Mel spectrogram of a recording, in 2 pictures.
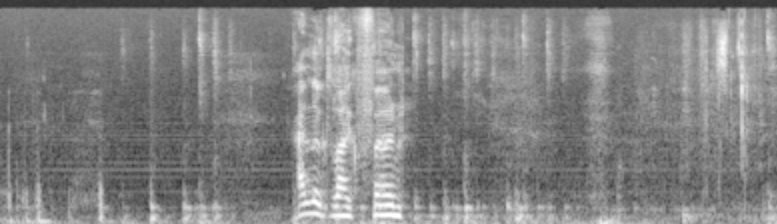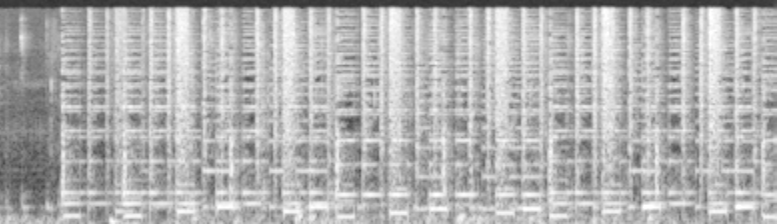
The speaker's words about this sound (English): Keep typing. Keep typing. Keep typing. Keep typing.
